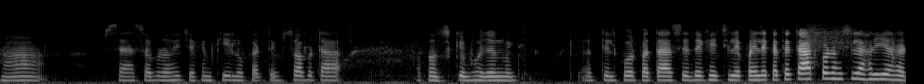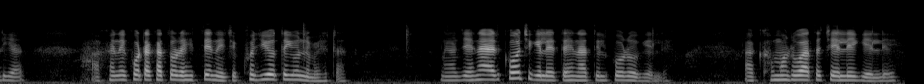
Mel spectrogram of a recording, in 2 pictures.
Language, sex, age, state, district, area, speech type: Maithili, female, 60+, Bihar, Madhubani, rural, spontaneous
